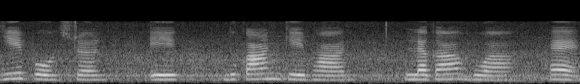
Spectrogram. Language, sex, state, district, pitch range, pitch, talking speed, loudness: Hindi, female, Haryana, Charkhi Dadri, 215-230 Hz, 220 Hz, 95 wpm, -18 LUFS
